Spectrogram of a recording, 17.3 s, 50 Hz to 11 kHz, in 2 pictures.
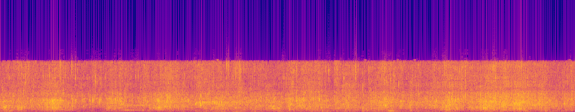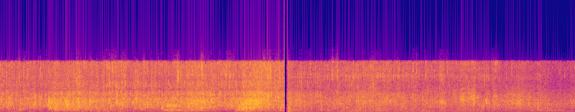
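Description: African elephants drinking and wading at a waterhole: water splashing and sloshing in uneven swells as trunks and feet stir it. About 13 seconds in there is a sharp click, and after it the water sound goes on quieter.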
